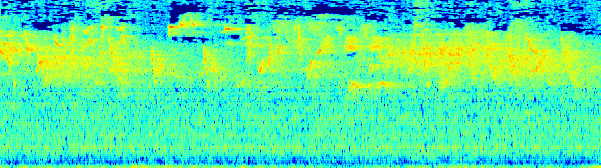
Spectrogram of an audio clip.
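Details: White-eared sibias in Bogor give a steady stream of high, overlapping chirps and short chattering notes, with a faint hiss of background noise.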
